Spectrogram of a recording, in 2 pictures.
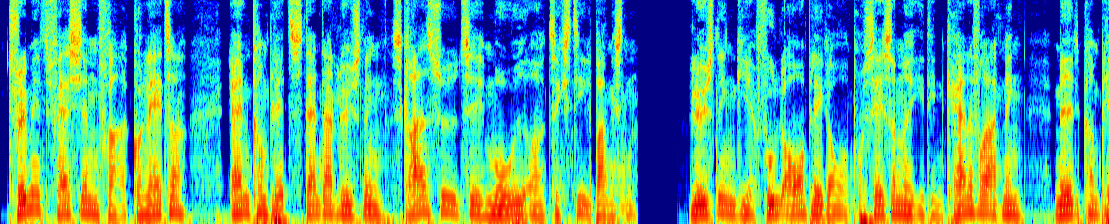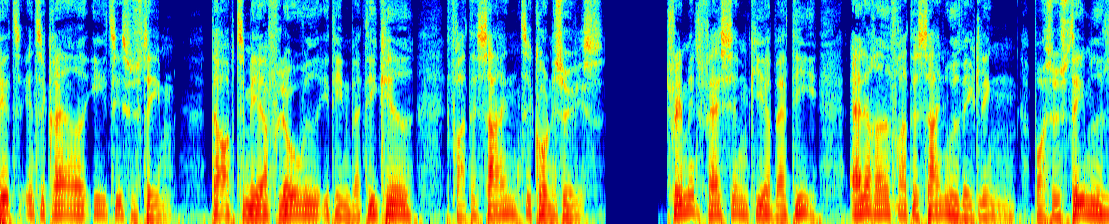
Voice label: den male lektoring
